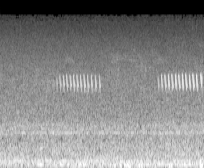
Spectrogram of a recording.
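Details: Spotted flycatcher at a half-open nest box on the back wall of a garden shed, parents feeding nestlings flying insects; two rapid trains of short high ticking notes, each about a second long, over a low steady rumble.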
